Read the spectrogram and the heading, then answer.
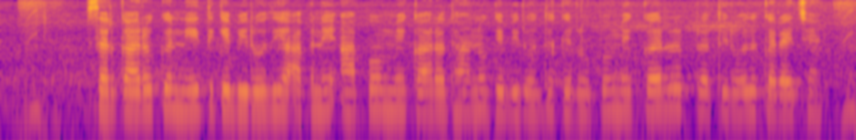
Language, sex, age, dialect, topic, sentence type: Maithili, female, 18-24, Angika, banking, statement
